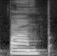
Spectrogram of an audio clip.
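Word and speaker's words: palm: है ताड़ का पेड़ पी ए एल एम पाम एल यहां पर साइलेंट रहेगा पाम पाम मीस ताड़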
